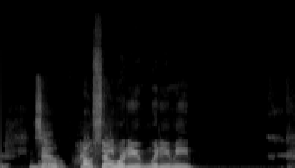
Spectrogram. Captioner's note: audio distorts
